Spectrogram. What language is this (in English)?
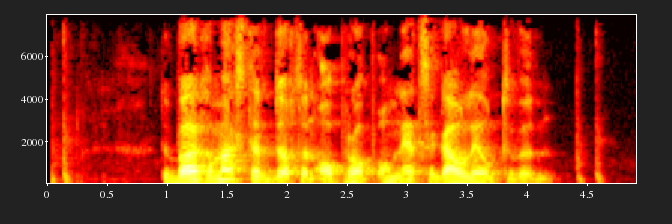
Western Frisian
